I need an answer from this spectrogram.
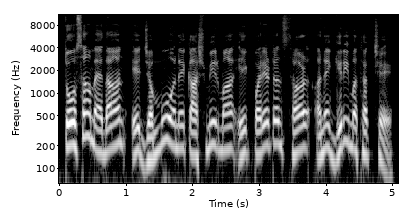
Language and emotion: Gujarati, neutral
